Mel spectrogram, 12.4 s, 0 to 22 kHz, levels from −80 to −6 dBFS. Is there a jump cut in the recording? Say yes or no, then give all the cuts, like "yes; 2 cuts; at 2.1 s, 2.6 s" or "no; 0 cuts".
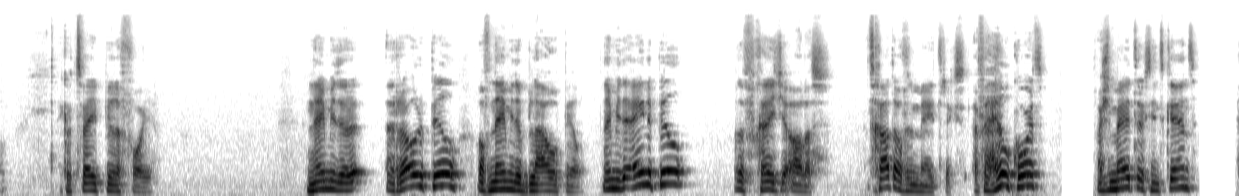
yes; 2 cuts; at 7.3 s, 8.6 s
